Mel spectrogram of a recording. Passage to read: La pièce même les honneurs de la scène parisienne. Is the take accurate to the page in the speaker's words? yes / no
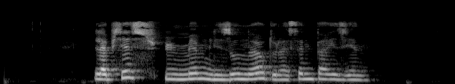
no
